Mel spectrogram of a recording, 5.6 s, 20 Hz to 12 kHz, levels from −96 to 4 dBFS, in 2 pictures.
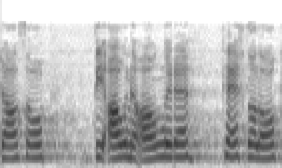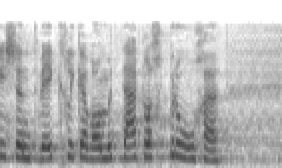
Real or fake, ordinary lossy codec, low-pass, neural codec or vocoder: fake; none; 7.2 kHz; codec, 16 kHz, 16 kbps, FunCodec, trained on Chinese and English, 50 frames a second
